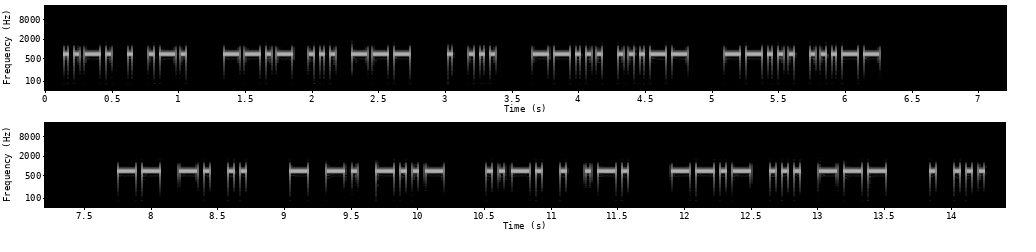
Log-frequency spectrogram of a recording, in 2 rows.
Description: Morse code, heard as a keyed tone, about 29 wpm, 700 Hz. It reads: FER QSO ES 73 73 MNI TNX FER QSO ES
